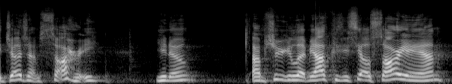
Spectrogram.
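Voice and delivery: high-pitched, hammed-up plea to the judge; mock begging for mercy, pitched high; mock tearful pleading. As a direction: plead like a bawling defendant, half-acted. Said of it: "you're crying, you're bawling".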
